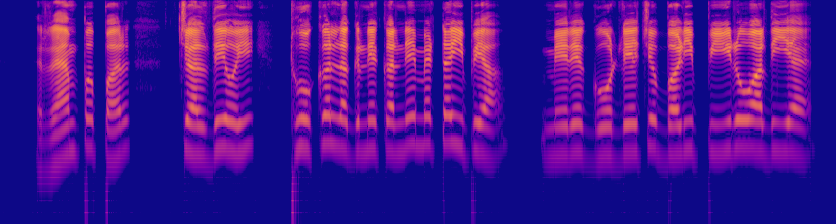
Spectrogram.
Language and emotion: Dogri, sad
